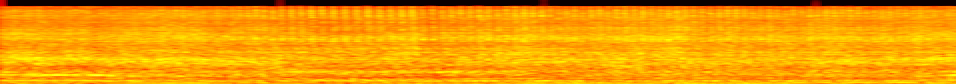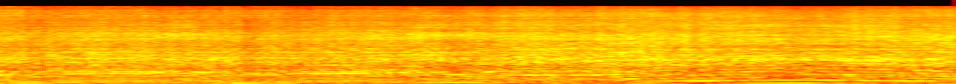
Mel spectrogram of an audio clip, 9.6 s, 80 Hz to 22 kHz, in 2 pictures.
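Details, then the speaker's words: Italika Z 150 150cc single after carburetor and timing checks: revs past 6000 rpm but hunt unevenly at high speed with hard internal mechanical noise; mechanic suspects internal fault causes the problem, carburetor also bad, unconfirmed. "pero yo estoy pensando ya analice todo lo externo estoy pensando que ese ruido interno es lo que le está provocando que esta"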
